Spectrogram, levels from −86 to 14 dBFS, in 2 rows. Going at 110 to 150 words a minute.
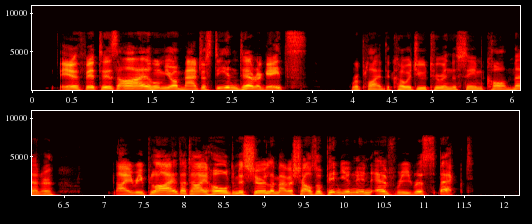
Yes: average, 140 wpm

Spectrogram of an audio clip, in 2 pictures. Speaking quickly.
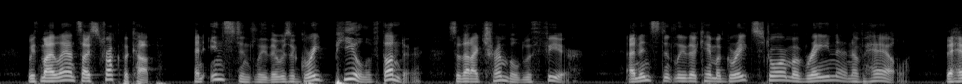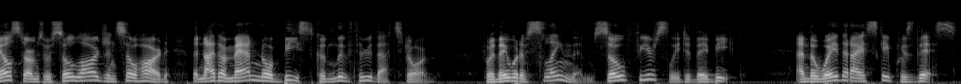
Yes: fast, 220 wpm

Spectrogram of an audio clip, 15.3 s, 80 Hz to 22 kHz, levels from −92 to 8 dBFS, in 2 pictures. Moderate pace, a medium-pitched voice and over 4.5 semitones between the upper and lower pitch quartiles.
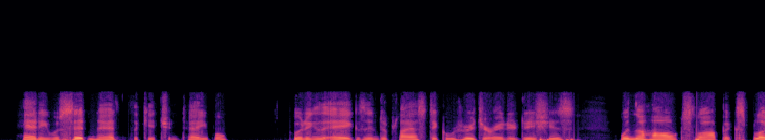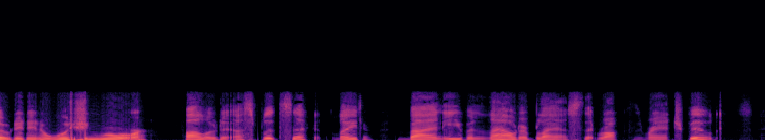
Yes: average, 150 wpm; medium, 175 Hz; wide, 5.4 semitones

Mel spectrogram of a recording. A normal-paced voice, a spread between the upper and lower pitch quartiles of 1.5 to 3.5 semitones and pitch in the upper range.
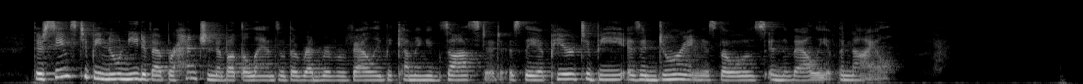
Yes: average, 185 wpm; average, 2.9 semitones; high, 205 Hz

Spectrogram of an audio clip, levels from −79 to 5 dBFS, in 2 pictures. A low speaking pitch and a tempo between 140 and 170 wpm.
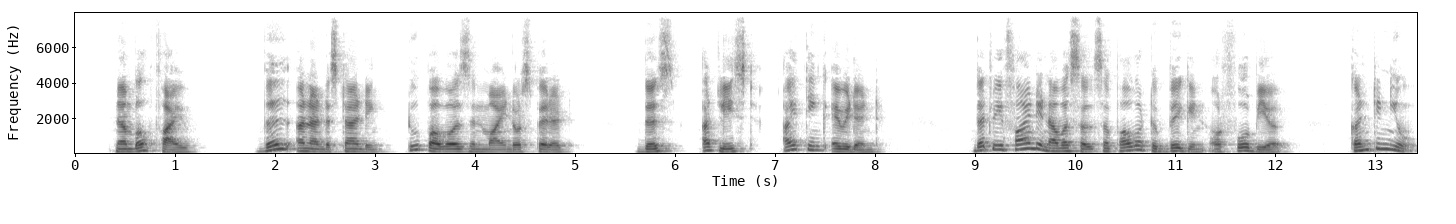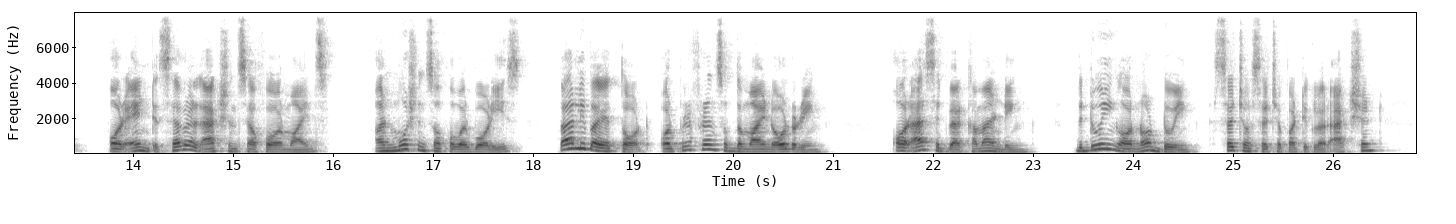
No: medium, 150 Hz; average, 145 wpm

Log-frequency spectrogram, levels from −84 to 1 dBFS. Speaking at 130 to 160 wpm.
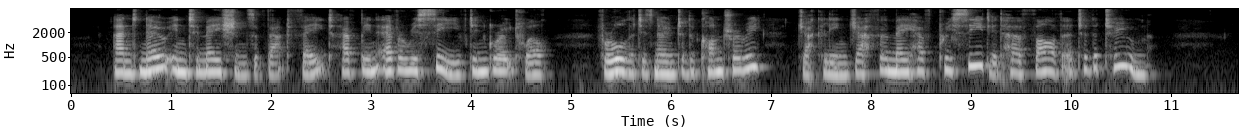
Yes: average, 155 wpm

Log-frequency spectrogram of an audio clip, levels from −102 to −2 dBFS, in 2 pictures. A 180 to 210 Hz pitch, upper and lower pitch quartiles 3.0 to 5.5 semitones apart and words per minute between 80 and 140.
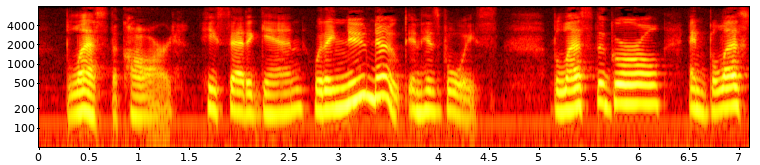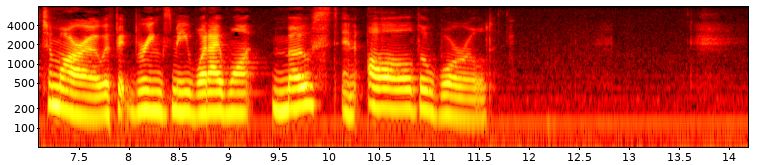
Yes: high, 190 Hz; average, 3.3 semitones; slow, 135 wpm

